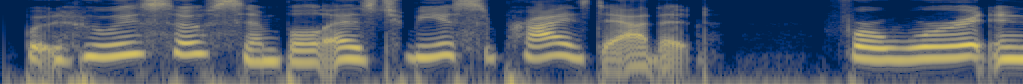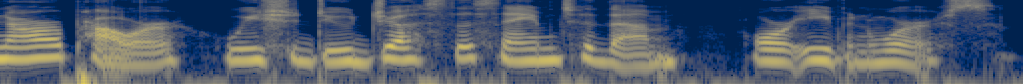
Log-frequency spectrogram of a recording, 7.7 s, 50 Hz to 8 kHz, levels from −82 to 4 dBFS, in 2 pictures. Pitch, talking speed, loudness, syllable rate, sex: 220 Hz, 220 wpm, -19 LUFS, 5.3 syllables/s, female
